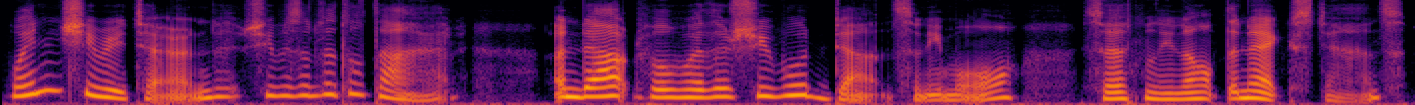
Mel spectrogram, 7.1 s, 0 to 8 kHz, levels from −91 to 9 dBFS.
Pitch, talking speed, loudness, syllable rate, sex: 225 Hz, 170 wpm, -19 LUFS, 5.2 syllables/s, female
